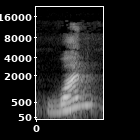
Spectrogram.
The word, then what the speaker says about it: one: One is spelled as ONE. O is a vowel. However, it is pronounced as one, that is WON, as if it starts with W.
